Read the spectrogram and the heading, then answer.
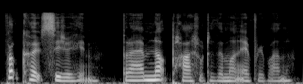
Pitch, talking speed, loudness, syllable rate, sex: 175 Hz, 275 wpm, -20 LUFS, 6.9 syllables/s, female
